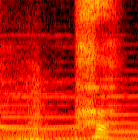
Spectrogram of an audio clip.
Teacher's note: You feel that little explosion of air? That's the consonant. That's the air being blocked and then released.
